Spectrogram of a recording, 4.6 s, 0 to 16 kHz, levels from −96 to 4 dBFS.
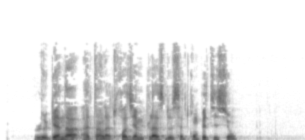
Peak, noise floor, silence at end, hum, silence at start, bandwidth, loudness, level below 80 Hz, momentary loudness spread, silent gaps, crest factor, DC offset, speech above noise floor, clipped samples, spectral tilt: -10 dBFS; -75 dBFS; 1.05 s; none; 0.5 s; 11.5 kHz; -29 LUFS; -72 dBFS; 8 LU; none; 20 dB; under 0.1%; 47 dB; under 0.1%; -5 dB/octave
